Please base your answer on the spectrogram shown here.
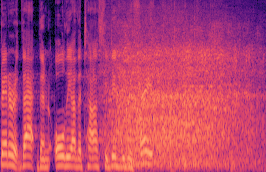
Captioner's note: laughter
